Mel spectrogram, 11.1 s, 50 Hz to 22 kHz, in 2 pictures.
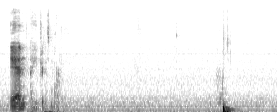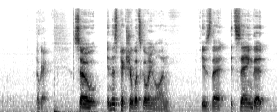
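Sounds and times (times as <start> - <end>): low steady hum: 0.0 - 11.0
dull thump: 4.4 - 4.8.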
